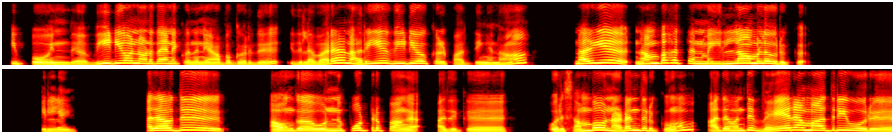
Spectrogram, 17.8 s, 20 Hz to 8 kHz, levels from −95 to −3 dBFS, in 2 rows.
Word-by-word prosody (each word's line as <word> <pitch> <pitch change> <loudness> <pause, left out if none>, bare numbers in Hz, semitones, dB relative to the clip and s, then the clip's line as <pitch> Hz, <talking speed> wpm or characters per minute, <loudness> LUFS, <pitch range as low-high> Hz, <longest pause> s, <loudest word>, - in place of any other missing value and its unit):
இப்போ 210 0 -3 0.2
இந்த 185 -1 -5 0.2
வீடியோன்னோன 285 -1 +3
தான் 255 0 +3
எனக்கு 230 -3 -4
வந்து 210 +1 -2
ஞாபகம் 195 0 -2
வருது. 175 +1 -5 0.3
இதில 195 -1 -3
வர 200 - +2 0.2
நெறைய 240 +6 +1 0.2
வீடியோக்கள் 265 -5 -1
பாத்தீங்கன்னா, 185 -4 -4 0.7
நெறைய 310 +7 +5 0.4
நம்பகத்தன்மை 270 -3 +1
இல்லாமலும் 280 +1 +3
இருக்கு. 195 - -4 1.3
இல்லை. 205 -2 -4 0.8
அதாவது 275 +3 +4 0.9
அவுங்க 225 +4 +2 0.2
ஒண்ணு 225 +1 0
போட்டுருப்பாங்க. 245 -6 -1 0.3
அதுக்கு 200 0 -4 0.8
ஒரு 200 0 +1
சம்பவம் 265 +6 +2
நடந்திருக்கும். 240 -3 0 0.3
அத 220 - 0
வந்து 255 +5 -1 0.2
வேற 265 +8 +4 0.2
மாதிரி 280 +1 +1 0.2
ஒரு 225 -3 +1
240 Hz, 105 wpm, -22 LUFS, 200-275 Hz, 1.3 s, நெறைய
